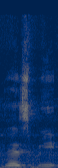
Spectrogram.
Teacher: And in the z sound, obviously, continuously, if we say zzz, there'll be a buzzing sound that's coming out, and that becomes voiced. So in the z sound, that is the buzzing sound, the vocal cords are not wide apart, they are loosely together, and the glottis is also closed.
